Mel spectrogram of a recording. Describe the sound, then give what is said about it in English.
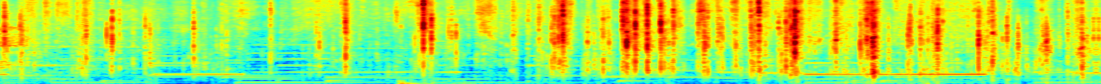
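Crinkly rustling and tearing of paper as a Save the Manatee Club envelope is opened, in irregular bursts over soft background music. “So I wanted to open my official Save the Manatee envelope on air with you right now. Here we go.”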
